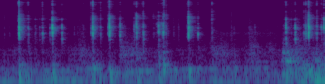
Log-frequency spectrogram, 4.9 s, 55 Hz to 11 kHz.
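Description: Fingertips of both hands type on a black full-size plastic computer keyboard, making repeated key presses. Quiet, sharp plastic clicks with bright, crisp tops centered near 2 kHz die away almost instantly. They come in an uneven typing rhythm, with a brief lull before a final flurry of keystrokes.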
